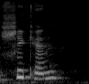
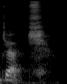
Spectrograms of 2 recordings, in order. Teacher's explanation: This is a combination of stop sounds followed by a fricative sounds. The airflow is stopped and then released in a fricative manner.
